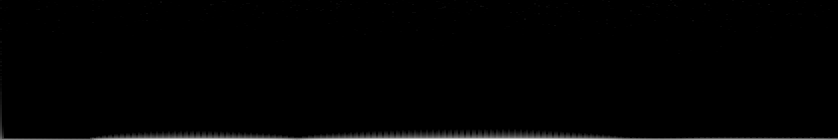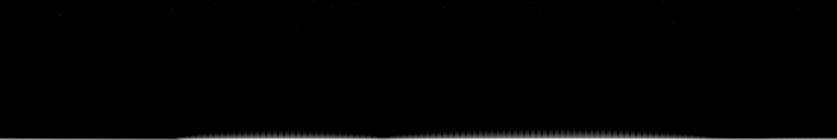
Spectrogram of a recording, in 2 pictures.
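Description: Deep sub-bass sine-wave notes from a TidalCycles synth, nothing else above them. A pair of long low notes, about one and one and a half seconds long, comes in twice, about four and a half seconds apart, with a faint fading low hum between the pairs.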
